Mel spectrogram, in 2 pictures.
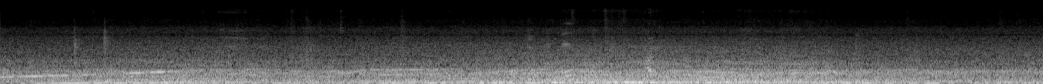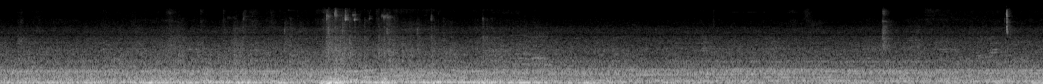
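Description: Interior of a New Flyer XD60 diesel articulated bus under way: a rising drivetrain whine over the first two seconds as the bus gathers speed, then a steady hum over a heavy engine rumble that eases off in the second half. A single clunk sounds about two-thirds of the way through.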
